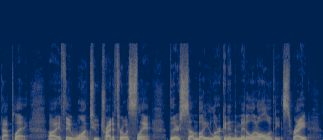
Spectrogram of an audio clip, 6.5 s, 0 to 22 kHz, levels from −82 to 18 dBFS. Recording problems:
squashed, flat; heavily

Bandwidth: 15 kHz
